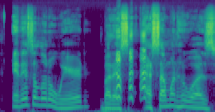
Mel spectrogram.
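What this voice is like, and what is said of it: Usual voice. Nothing is said of it.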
